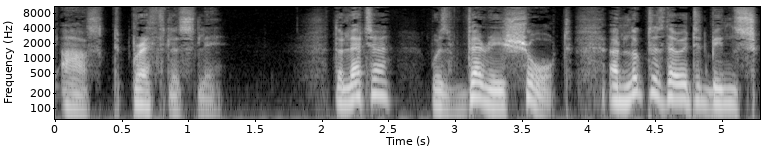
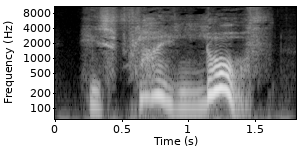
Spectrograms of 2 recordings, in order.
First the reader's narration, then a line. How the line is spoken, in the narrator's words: Hermione whispered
